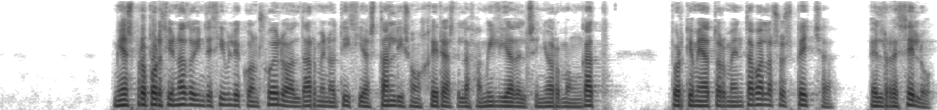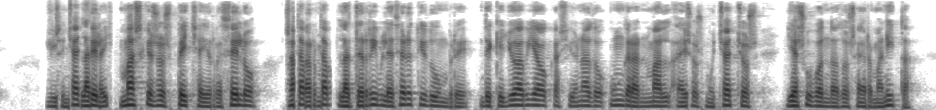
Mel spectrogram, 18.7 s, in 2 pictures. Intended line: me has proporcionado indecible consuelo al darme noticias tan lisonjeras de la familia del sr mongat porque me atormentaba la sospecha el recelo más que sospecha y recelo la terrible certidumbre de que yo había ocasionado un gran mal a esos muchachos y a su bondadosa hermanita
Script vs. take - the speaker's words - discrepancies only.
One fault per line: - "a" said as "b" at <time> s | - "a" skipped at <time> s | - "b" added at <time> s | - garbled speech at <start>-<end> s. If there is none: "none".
- garbled speech at 9.8-10.5 s
- garbled speech at 12.2-12.7 s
